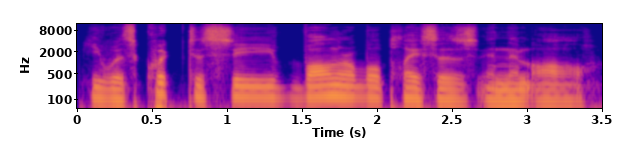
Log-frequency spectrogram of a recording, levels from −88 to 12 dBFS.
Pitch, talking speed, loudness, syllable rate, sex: 100 Hz, 170 wpm, -20 LUFS, 4.1 syllables/s, male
